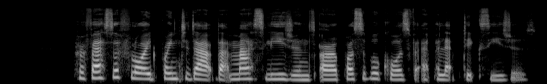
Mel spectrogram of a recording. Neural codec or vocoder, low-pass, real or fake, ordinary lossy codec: none; 14.4 kHz; real; none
